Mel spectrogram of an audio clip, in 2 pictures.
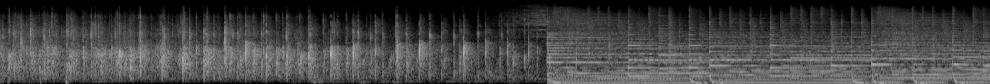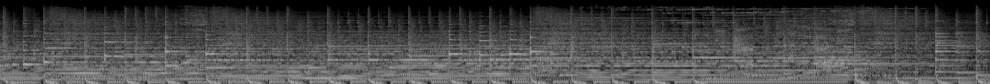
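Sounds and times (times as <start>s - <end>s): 
audience applauding at an investor-relations seminar: 0.0s - 6.6s, 7.2s - 19.1s
upbeat music: 5.4s - 19.7s.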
